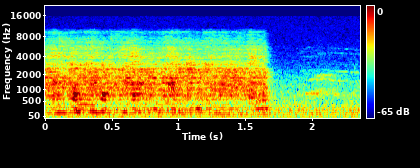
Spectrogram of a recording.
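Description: Faint audio from the performance video being played: an even, hissy haze with a few faint tones, which cuts off suddenly near the end.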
